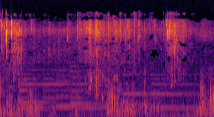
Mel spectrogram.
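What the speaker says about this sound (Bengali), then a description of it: "মাঝের এমন বৈঠা টানের সাথে পানির ছলাৎ ছলাৎ শব্দ মুগ্ধ করার মতোই।" A wooden oar strokes water as a rowboat crosses a small river, making soft splashes and sloshing gurgles in an uneven rhythm, close by, with faint background noise.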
